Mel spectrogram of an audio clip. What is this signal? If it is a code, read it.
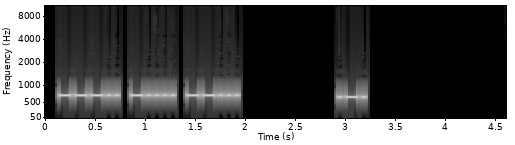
Morse code, heard as a keyed tone, about 29 wpm, 700 Hz. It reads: 867 R
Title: Worked All Europe DX Contest - QTC Exchange - 30wpm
